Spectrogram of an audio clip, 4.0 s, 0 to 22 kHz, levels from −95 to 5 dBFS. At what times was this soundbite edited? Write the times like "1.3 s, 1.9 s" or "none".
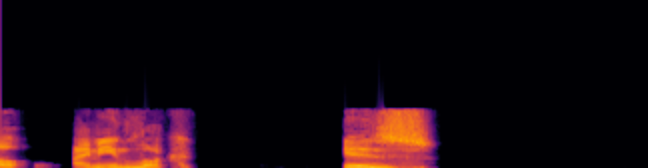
2.2 s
